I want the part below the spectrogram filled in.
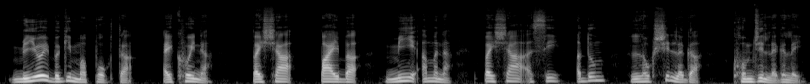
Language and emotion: Manipuri, neutral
